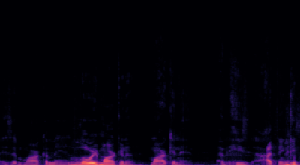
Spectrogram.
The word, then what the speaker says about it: Markkanen: And forgive me if I pronounce his name wrong. Is it Markkanen? Laurie Markkanen.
